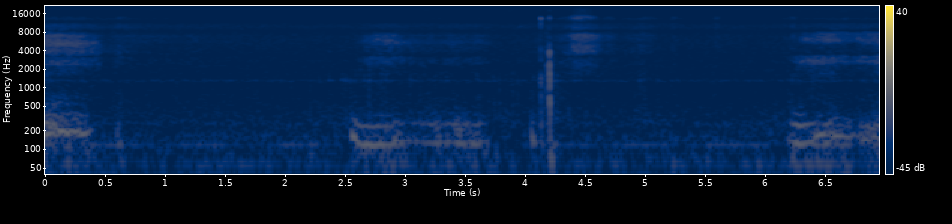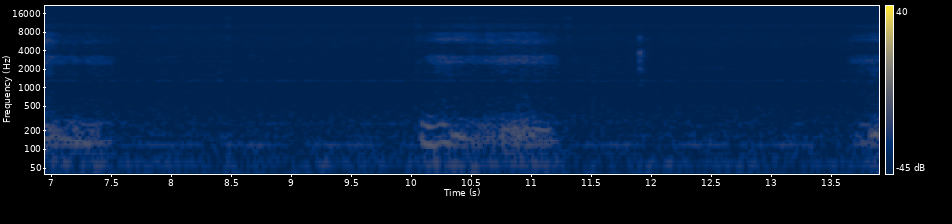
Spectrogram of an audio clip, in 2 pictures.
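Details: Female cat asleep and dreaming: soft, rattly snores about every four seconds, roughly 15 breaths a minute: gentle snoring.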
